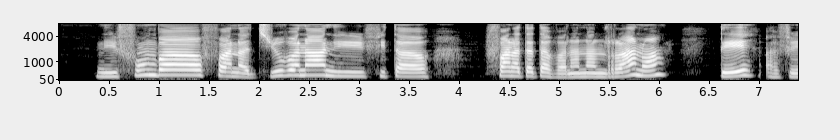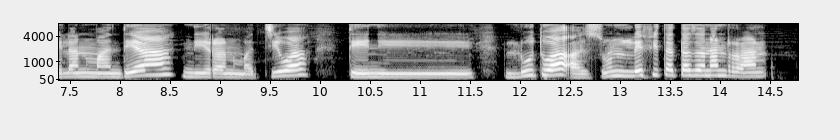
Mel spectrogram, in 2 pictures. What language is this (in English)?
Southern Betsimisaraka Malagasy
